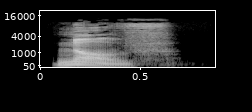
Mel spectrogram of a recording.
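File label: "nov", British English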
